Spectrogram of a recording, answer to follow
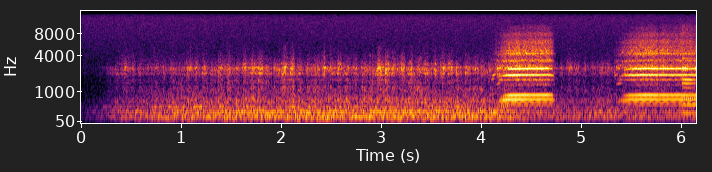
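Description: Train running with a steady rumble, and its whistle blowing twice: a short blast about four seconds in and a longer one starting near the end.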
